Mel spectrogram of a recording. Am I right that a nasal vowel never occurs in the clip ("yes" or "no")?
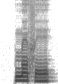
no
